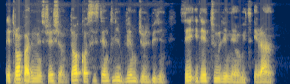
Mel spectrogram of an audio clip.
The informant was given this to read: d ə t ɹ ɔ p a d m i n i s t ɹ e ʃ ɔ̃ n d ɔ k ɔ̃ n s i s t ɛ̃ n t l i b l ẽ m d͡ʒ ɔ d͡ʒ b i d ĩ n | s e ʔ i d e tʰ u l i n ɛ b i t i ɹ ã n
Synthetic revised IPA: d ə t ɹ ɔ p a d m i n i s t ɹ e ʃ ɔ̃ n d ɔ k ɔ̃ n s i s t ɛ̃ n t l i b l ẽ m d͡ʒ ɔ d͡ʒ b i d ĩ n | s e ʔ i d e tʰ u l i n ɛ w i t i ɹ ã n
